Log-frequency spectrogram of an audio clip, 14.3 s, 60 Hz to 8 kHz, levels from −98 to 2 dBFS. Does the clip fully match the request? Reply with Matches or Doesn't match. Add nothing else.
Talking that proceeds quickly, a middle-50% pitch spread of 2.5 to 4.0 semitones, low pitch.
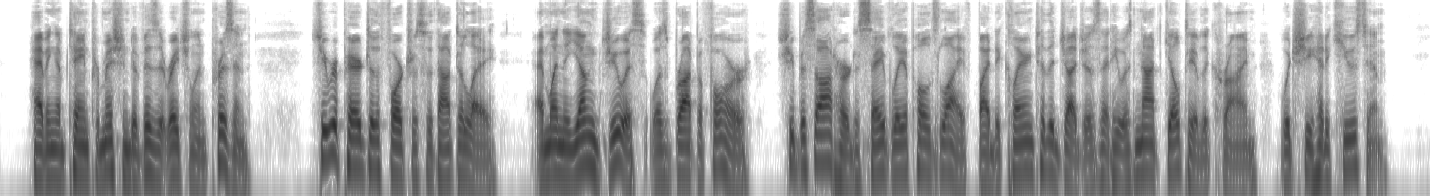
Matches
